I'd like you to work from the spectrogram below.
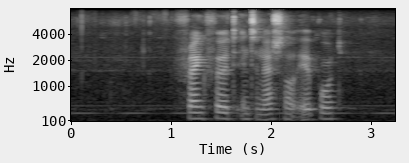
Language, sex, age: English, male, 19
